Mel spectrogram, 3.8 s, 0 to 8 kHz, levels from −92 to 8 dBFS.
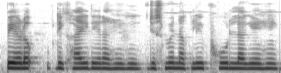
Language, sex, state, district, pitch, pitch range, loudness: Hindi, female, Madhya Pradesh, Bhopal, 205 Hz, 200-210 Hz, -18 LUFS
